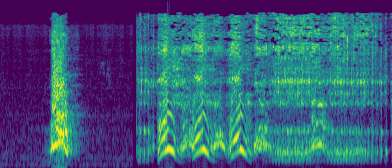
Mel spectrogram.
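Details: Dog barking: a single sharp bark, a pause, then a quick run of five rising-and-falling barks, followed by steady background noise with a fainter bark.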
